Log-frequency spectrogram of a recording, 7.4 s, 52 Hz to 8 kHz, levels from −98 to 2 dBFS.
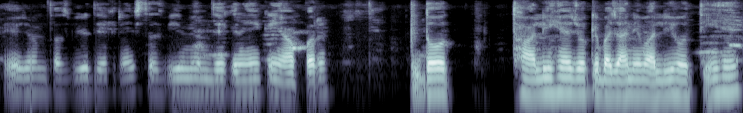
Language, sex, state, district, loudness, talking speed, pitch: Hindi, male, Uttar Pradesh, Jyotiba Phule Nagar, -19 LUFS, 200 wpm, 130 Hz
